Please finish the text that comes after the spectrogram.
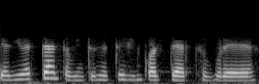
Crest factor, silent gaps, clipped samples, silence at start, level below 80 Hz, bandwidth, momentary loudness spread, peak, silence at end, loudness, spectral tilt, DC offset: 20 dB; none; under 0.1%; 0 s; -54 dBFS; 3.6 kHz; 11 LU; 0 dBFS; 0.05 s; -22 LUFS; -10 dB/octave; 0.2%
